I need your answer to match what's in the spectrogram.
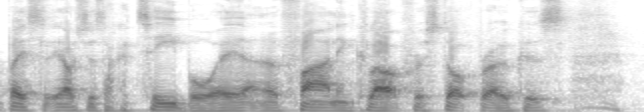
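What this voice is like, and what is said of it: London accent. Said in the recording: “From my accent, most people would tell that I come from London”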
